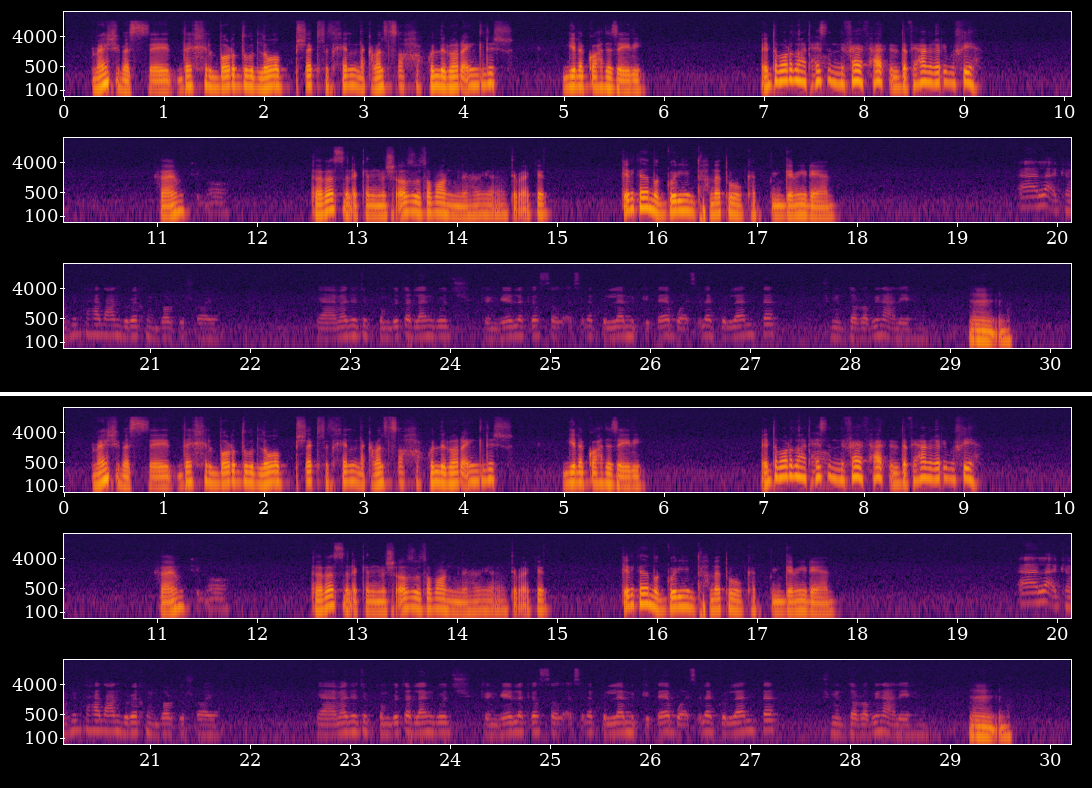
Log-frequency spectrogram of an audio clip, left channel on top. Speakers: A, on the left (about 40°); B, on the right (about 80°).
A: ماشي بس آه، داخل برضه اللي هو بشكل تخيل انك عملت صح كل الورق انجليش جيلك واحدة زي دي انت برضه هتحس
B: اه
A: ان في في حاجة ده في حاجة غريبة فيها
B: ممكن
A: فاهم
B: اه
A: فبس لكن مش قصده طبعا ان هي هتبقى كده كده كده مدبولي امتحاناته كانت جميلة يعني
B: اه لا كان في امتحان عنده رخم برضه شويه يعني ماده الكمبيوتر لانجوج كان جايب لك يس الاسئله كلها من الكتاب واسئله كلها انت مش متدربين عليها
A: امم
